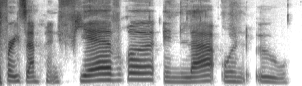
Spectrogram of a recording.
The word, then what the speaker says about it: fièvre: It's like an EH sound almost, or fièvre. And for the letter A and U, it doesn't change the pronunciation, but it can indicate that it's a different word.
